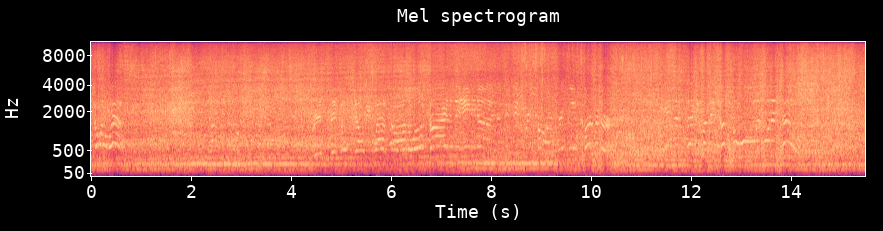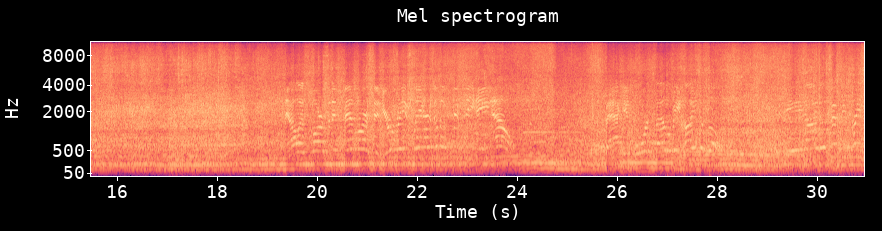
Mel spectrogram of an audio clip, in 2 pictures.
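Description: Dirt-track race car engines running as the cars circle the oval, with people's voices over them.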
